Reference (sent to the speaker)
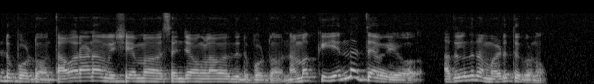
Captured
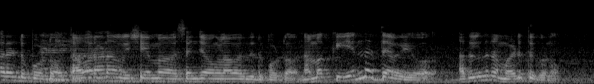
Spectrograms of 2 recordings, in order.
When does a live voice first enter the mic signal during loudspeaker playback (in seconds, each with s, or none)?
0.4 s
